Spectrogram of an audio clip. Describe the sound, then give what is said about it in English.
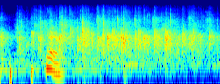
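An audience claps in a dense, steady patter of many hands, fairly loud and sustained throughout, with a brief spoken voice audible near the start. “Round of applause to”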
